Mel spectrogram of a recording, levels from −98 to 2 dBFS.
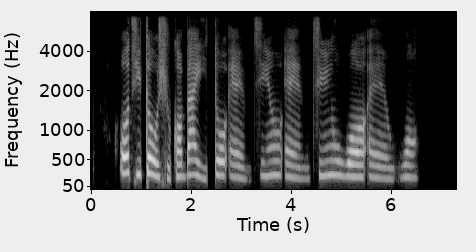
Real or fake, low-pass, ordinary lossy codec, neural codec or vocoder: fake; 7.2 kHz; none; codec, 24 kHz, 0.9 kbps, WavTokenizer, medium speech release version 2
